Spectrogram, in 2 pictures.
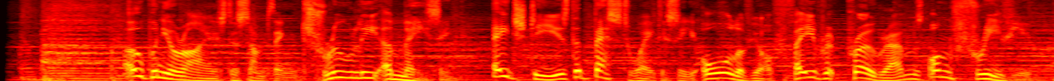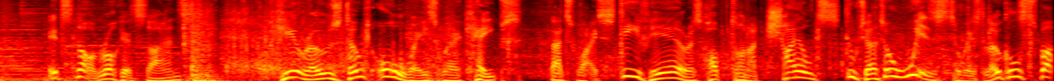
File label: commercial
